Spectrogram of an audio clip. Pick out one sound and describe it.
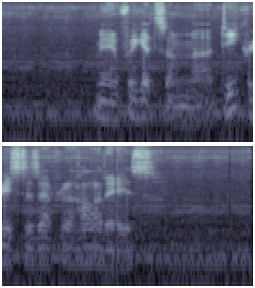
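A man speaks calmly through a webcam microphone on an online call.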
